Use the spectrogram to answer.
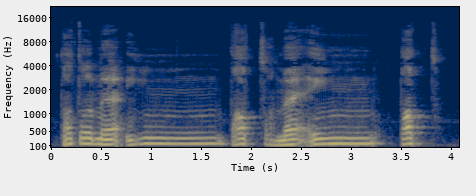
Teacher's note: Because a velarized letter comes after the ta, it makes the person tend to make it also velarized. And it ends up with a double ta, tatma'in, and this is wrong. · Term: velarizing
